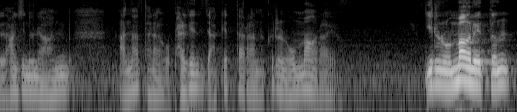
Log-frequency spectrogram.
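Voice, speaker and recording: A man's voice: fairly low pitch, a little hiss or hum. A male pastor delivering an emphatic, impassioned sermon.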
